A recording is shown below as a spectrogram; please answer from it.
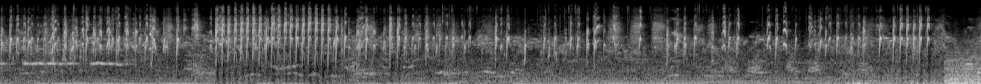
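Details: Hungry parakeets at a feeding area near Picacho Peak, Arizona, clamouring while fed from a stick on a hot day; constant shrill chattering and chirps from a crowd of birds, a brief voice and handling noise near the end.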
